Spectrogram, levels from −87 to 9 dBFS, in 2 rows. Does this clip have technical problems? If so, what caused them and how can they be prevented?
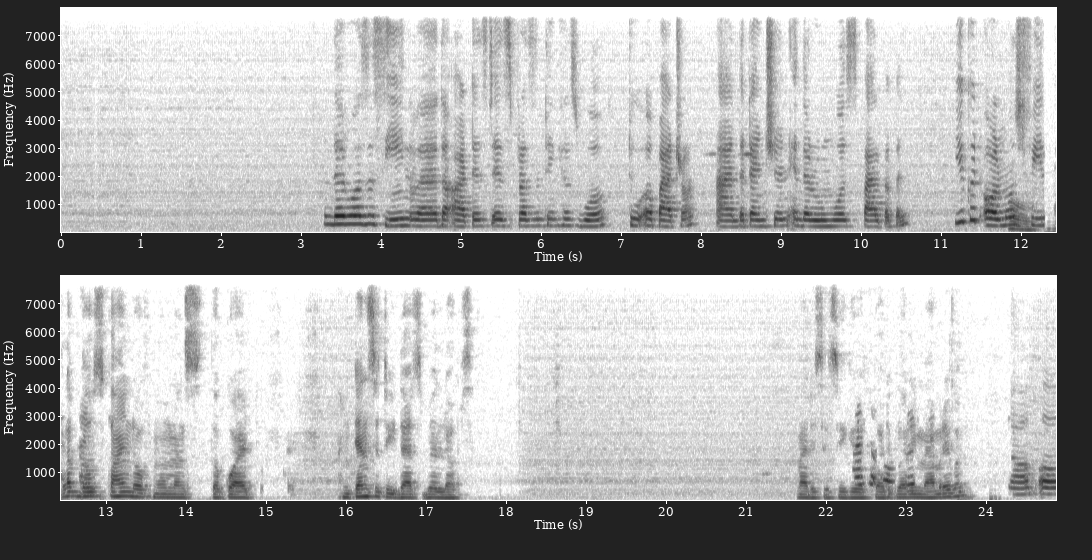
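Yes. Echo leak runs from 0.0 to 11.2 s, 14.0 to 22.1 s and 24.55 to 24.68 s: a faint copy about 35 dB down, delayed 435 to 479 ms, likely from a loudspeaker echo canceller that did not fully converge. Using a headset or retuning the canceller's adaptive filter and residual suppression would prevent it.

Speech suppressed in double talk occurs at 12.29 to 13.31 s and 22.27 to 24.35 s, where the talker drops by roughly 40 dB in pieces, likely because the canceller attenuated both sides during overlap. Better double-talk detection, or full-duplex headsets, would prevent it.

Background gated by the echo canceller appears at 14.08 to 15.25 s and 17.45 to 18.14 s, where room sound falls about 34 and 31 dB, respectively, while the far end plays. Gentler suppression with comfort noise would prevent it.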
